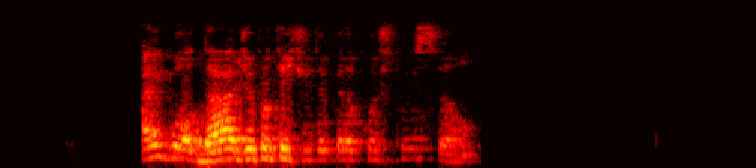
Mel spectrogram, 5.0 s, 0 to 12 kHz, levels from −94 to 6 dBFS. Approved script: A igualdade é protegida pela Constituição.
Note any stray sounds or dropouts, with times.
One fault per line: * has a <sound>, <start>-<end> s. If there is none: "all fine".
all fine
